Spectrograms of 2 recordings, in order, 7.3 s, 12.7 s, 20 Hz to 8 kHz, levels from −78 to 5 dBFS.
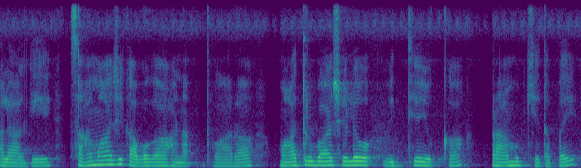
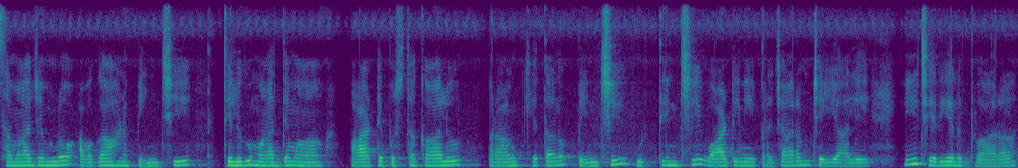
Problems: constant background noise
